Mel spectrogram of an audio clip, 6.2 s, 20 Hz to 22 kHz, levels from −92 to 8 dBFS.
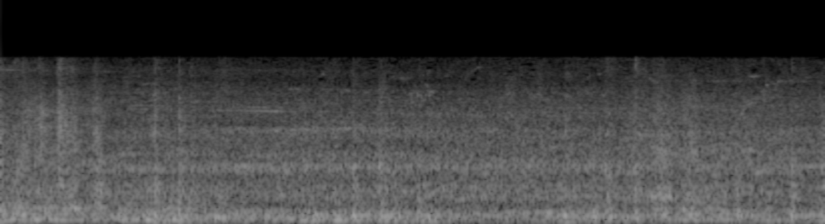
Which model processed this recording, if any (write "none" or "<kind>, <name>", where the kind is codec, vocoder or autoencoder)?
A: none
